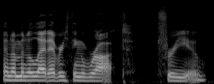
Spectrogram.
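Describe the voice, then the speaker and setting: A woman's voice: on the low side, little pitch movement, fast talker, no room sound, studio quality. A woman talking casually and analytically as a developer commenting on game cutscenes, earnest in the way she explains.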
